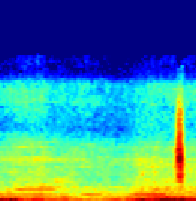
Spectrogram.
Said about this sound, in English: There go those chainsaw lumberjack guys again. I don't know what they're doing, chopping down trees, keeping the forest clean, freshly raked for your foresting pleasure, I guess.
